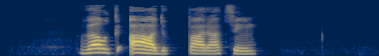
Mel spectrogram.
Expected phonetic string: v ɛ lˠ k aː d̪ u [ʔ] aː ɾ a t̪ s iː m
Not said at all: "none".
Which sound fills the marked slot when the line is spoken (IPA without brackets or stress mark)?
p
